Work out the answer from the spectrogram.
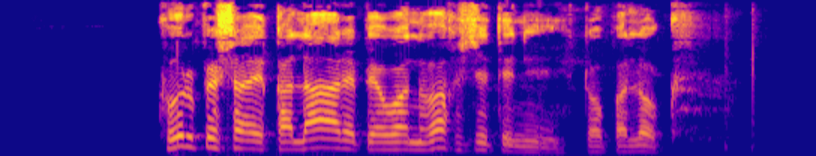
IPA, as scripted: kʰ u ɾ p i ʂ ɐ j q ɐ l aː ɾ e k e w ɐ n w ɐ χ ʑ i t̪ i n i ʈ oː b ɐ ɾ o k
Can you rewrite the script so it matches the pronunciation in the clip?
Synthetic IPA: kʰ u ɾ p i ʂ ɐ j q ɐ l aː ɾ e p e w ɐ n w ɐ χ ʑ i t̪ i n i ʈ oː p ɐ l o k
